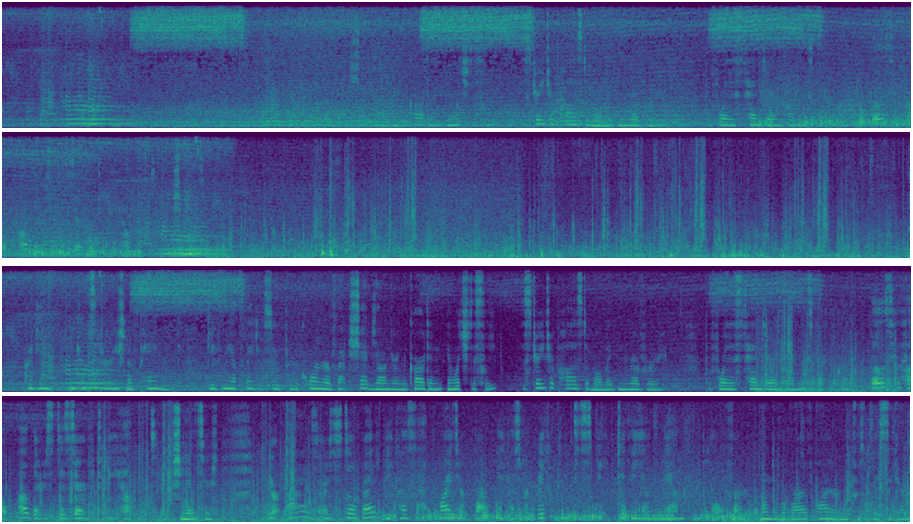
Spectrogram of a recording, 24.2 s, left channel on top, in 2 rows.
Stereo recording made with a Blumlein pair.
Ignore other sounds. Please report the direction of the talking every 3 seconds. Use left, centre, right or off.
right, right, centre, centre, right, right, right, right.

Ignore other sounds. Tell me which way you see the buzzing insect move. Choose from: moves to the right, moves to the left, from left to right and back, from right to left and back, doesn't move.
from right to left and back.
